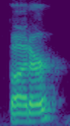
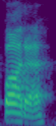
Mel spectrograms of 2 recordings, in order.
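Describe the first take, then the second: First: It is said in her own plain accent. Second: It is said in a Coffee Talk New York accent.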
